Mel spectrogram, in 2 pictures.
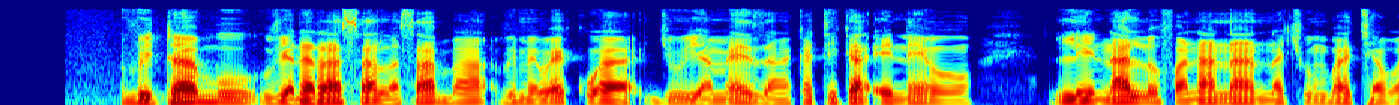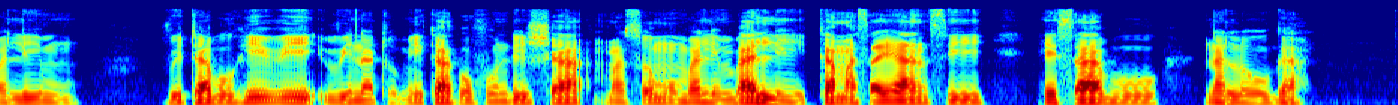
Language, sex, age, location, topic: Swahili, male, 25-35, Kisumu, education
